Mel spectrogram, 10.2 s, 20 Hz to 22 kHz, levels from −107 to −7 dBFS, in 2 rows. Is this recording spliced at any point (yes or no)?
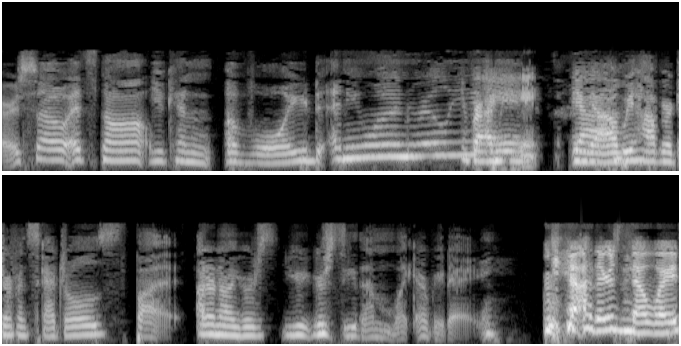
yes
